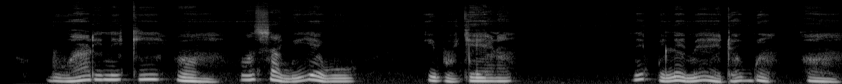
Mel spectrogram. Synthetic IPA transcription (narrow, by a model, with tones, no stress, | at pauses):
bu˨wa˨˦ɾi˦nĩ˦ki˦ɔ̃˨wɔ̃˦n̩˦sa˦˨ɡ͡be˨˦jɛ˦˨wo˧˦ | i˧bu˨d͡ʒɛ˦˧ɾ̃ã˧ | nĩ˦k͡pe˨˦lɛ˦˨mɛ̃˦ɛ˨dɔ˨˦ɡ͡bã˦˨ | ɔ̃˨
